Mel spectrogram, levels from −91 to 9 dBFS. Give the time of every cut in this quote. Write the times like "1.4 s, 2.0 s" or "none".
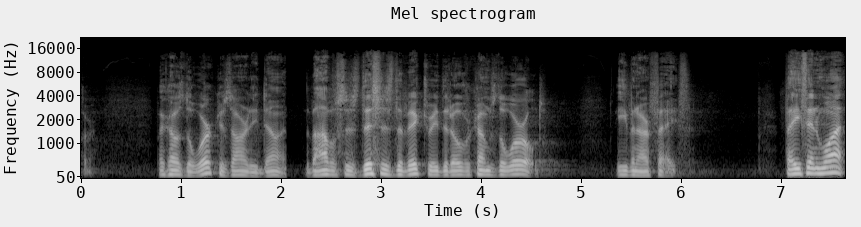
2.0 s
